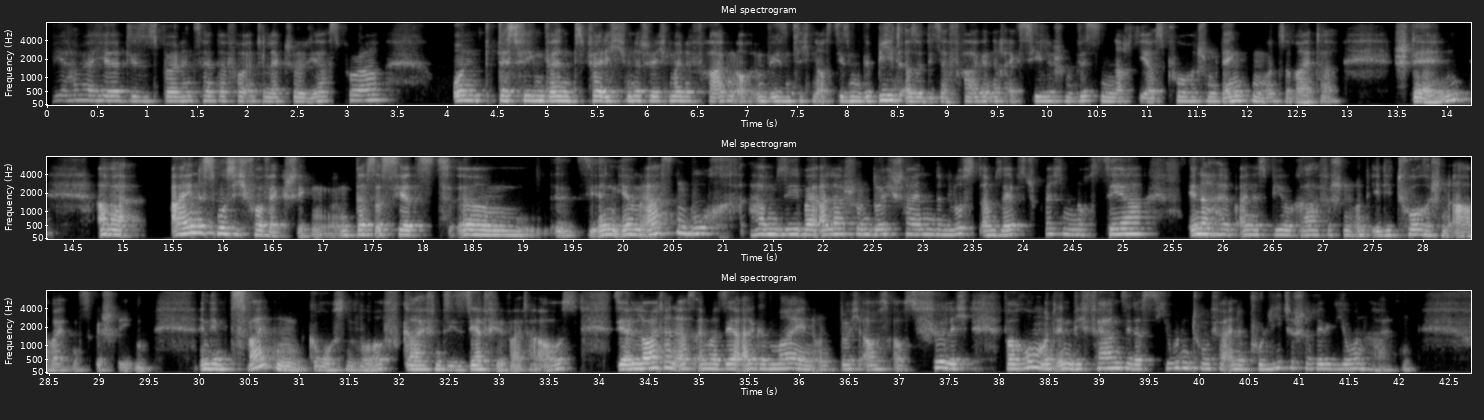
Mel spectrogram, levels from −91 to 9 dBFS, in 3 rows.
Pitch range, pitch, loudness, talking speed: 155-180 Hz, 170 Hz, -25 LUFS, 140 wpm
